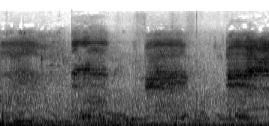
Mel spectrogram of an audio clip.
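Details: Young hooded crows, hungry, beg as the father brings food: four rough, grating squawks about a second apart, each roughly half a second long, with a low rumbling backdrop.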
